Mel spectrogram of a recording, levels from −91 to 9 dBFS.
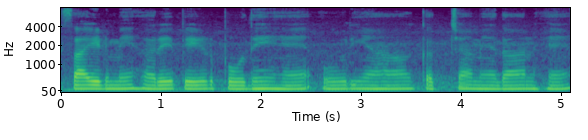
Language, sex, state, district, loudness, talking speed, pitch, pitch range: Hindi, male, Uttar Pradesh, Shamli, -17 LUFS, 130 wpm, 130 Hz, 125-130 Hz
